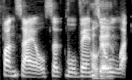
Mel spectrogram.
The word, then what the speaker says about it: Van Zyl: touches it yeah so um so it's actually pronounced fun sales in Australia because people can't save on sale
